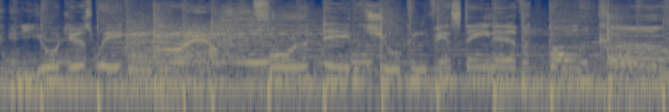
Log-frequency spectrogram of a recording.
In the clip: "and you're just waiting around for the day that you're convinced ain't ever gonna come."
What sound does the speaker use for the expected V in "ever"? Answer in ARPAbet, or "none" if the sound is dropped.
V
